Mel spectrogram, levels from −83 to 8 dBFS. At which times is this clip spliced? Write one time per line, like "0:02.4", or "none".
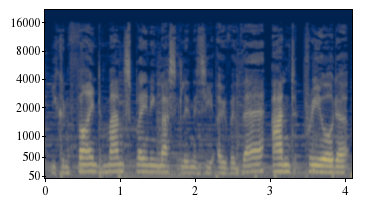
0:03.2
